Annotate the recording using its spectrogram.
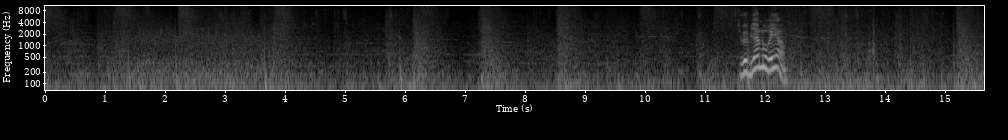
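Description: Heavy robot legs stomp and clank.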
